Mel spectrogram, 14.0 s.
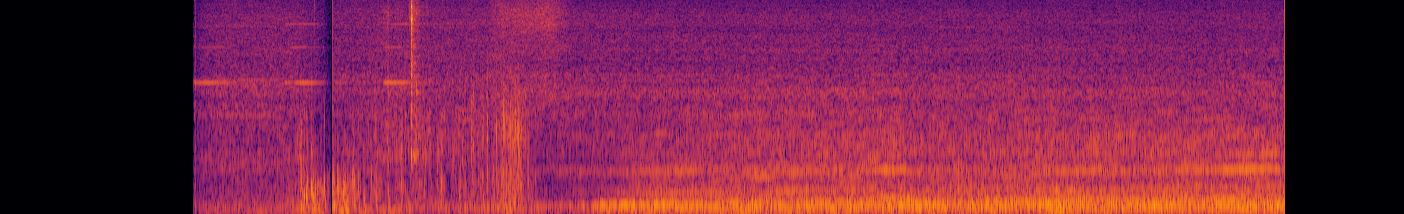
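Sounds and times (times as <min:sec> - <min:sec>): car engine droning: 0:02.0 - 0:12.9
road and tyre rumble: 0:02.0 - 0:12.9.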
